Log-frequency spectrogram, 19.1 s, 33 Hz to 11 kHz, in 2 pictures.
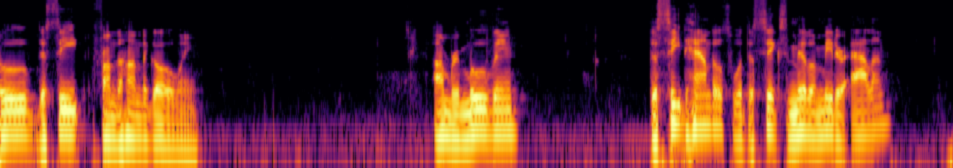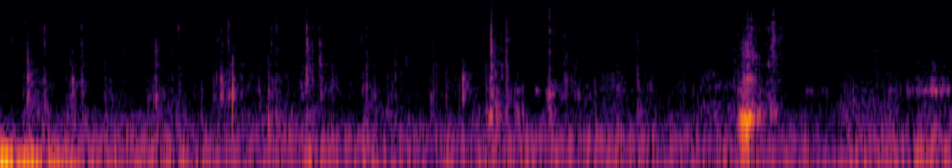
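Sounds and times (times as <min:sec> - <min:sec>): steady low hum: 0:00.0 - 0:19.0
faint clicks and rustles: 0:02.1 - 0:06.5, 0:09.0 - 0:19.0.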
